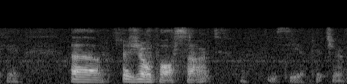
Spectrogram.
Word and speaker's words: Jean-Paul: them and say hey jean-paul how you doing i'm actually not pronouncing that correctly because it's not jean it's j j paul but you're going to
